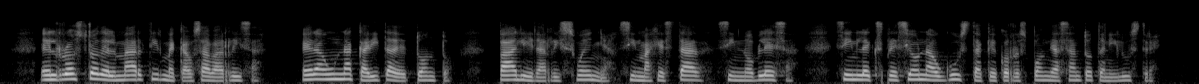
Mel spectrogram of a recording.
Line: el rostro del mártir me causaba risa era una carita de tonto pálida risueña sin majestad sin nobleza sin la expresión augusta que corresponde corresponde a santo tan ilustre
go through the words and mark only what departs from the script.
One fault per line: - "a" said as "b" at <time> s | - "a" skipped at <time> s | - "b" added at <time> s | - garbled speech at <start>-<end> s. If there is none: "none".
- "corresponde" skipped at 10.5 s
